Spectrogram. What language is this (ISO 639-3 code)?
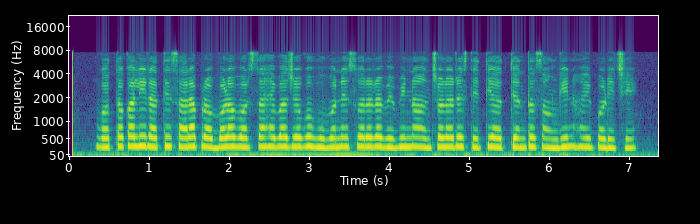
ori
